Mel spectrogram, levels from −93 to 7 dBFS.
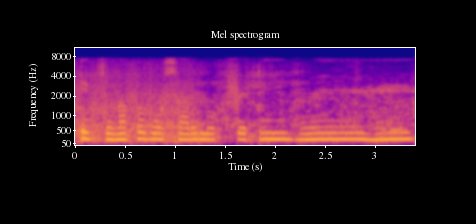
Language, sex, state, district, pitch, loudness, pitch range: Hindi, female, Uttar Pradesh, Deoria, 205 Hz, -16 LUFS, 200-210 Hz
